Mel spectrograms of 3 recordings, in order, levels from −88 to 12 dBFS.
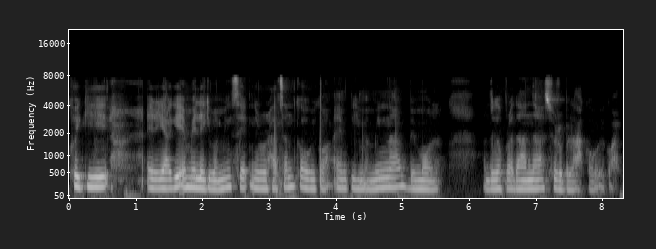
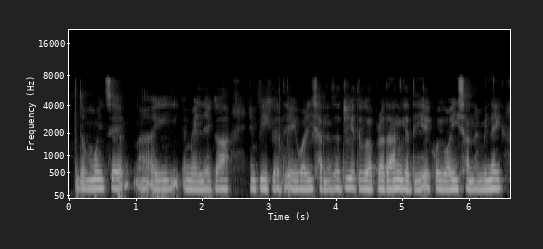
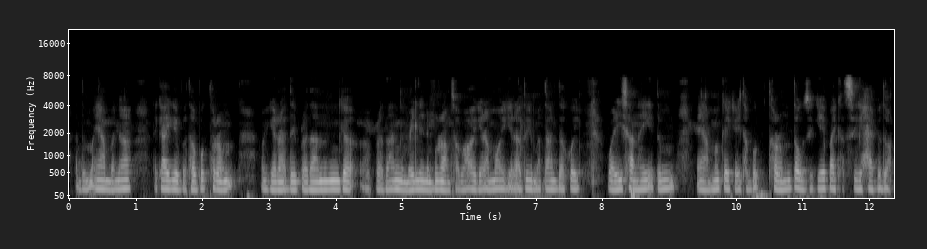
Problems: none marked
